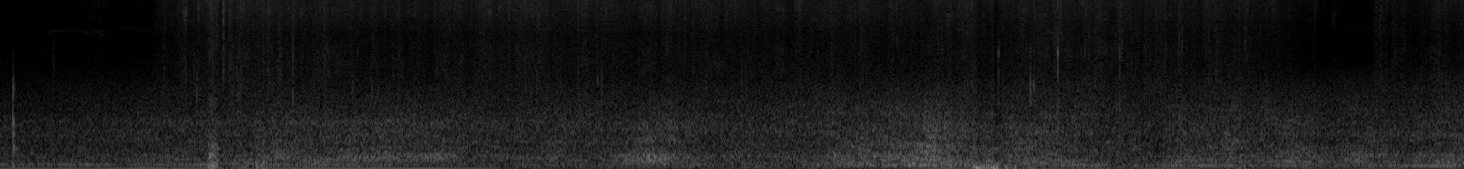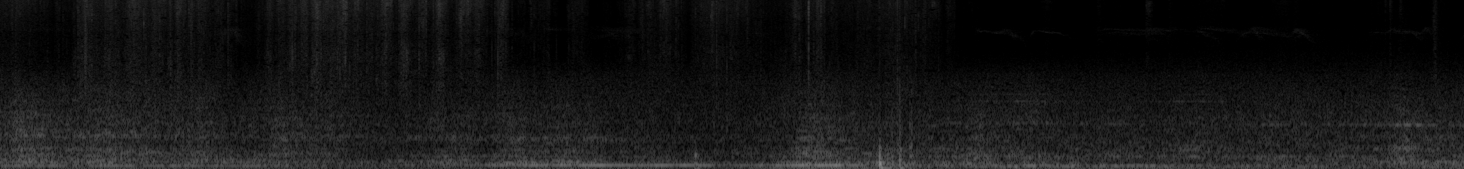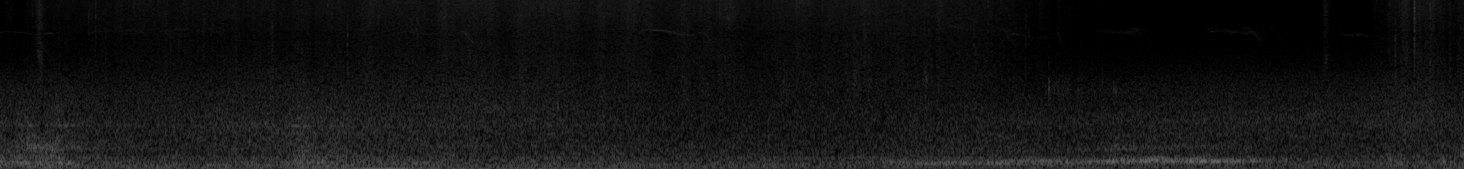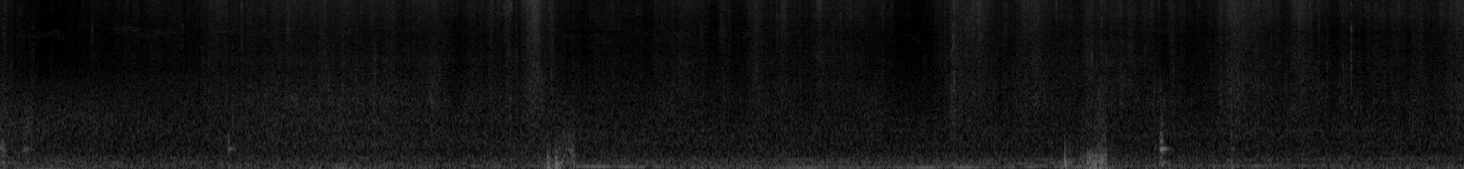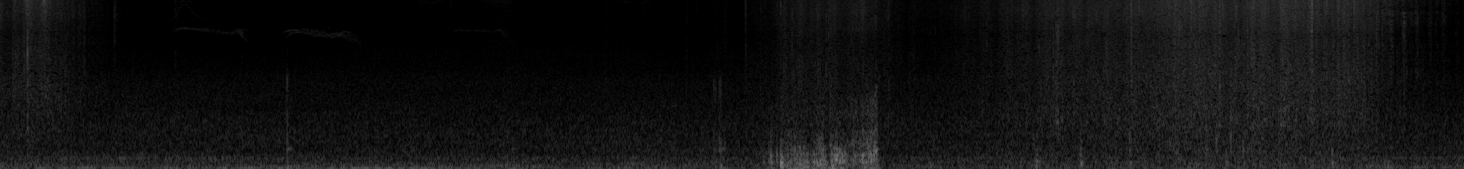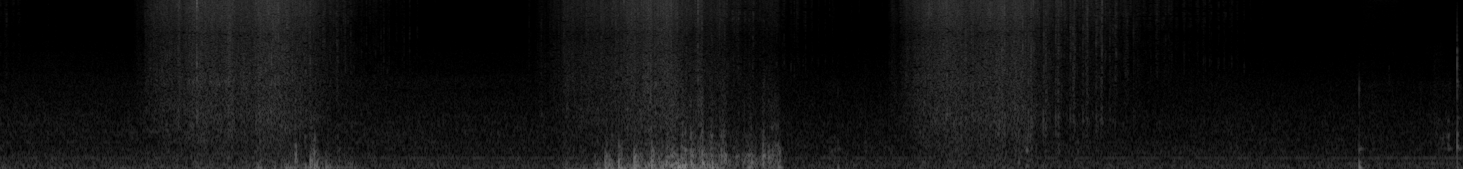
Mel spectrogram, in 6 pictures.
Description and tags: Traffic and plants moving on the wind
The wind and myself moving some plants and trees at TEA-Museum in Santa Cruz de Tenerife, you can hear the car traffic form a street on the background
